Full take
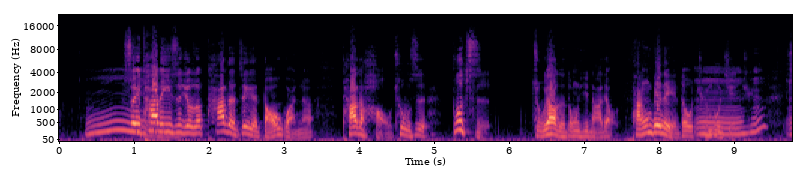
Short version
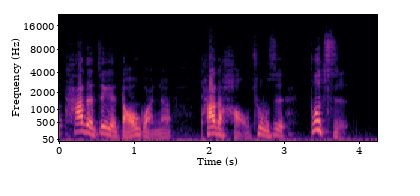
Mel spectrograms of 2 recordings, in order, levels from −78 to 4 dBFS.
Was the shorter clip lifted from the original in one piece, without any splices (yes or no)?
yes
